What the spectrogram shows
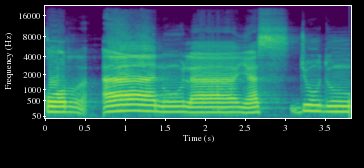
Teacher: huruf la kita panjangkan dua harakat karena terdapat Alif di depannya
